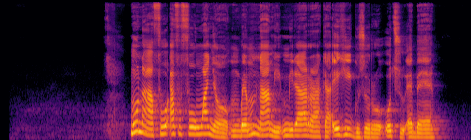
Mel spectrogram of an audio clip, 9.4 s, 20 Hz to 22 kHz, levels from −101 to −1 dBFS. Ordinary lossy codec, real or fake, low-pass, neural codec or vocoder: none; real; none; none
